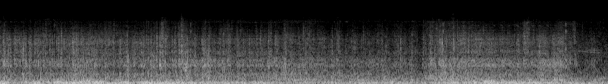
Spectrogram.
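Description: Wind rumbling on the microphone and mountain bike tyres rolling fast over loose gravel and packed dirt, with scattered clicks and rattles from stones and the bike.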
